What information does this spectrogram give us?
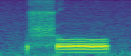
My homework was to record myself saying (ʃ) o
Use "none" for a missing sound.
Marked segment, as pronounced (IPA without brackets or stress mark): ʂ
